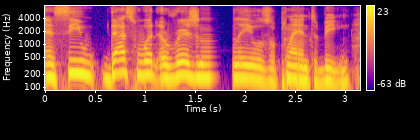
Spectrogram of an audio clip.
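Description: In a normal speaking voice, a man with a fairly high pitch talks at a moderate pace with an American accent. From Houston, Texas. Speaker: hip hop artist. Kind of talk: interview. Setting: phone call.

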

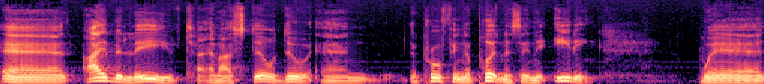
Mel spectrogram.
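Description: This man has an American accent and a fairly low pitch. His tone is dark and mellow, with lively intonation. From US South, South Carolina. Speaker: music venue owner. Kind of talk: casual interview. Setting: studio.

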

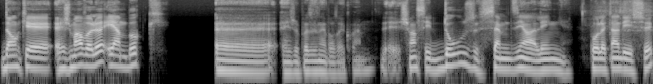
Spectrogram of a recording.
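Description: On a very clean recording with a silent background, a man speaks at a medium pitch with an animated tone and ordinary pitch variation. His pace is fairly slow, with long, frequent pauses. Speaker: DJ and entertainment entrepreneur. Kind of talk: casual interview.

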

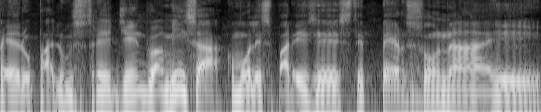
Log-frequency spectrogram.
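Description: Very slowly and with hardly any pauses, a man speaks at a fairly low pitch with ordinary variation. His loudness stays very even. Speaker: podcast host. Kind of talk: casual chat.

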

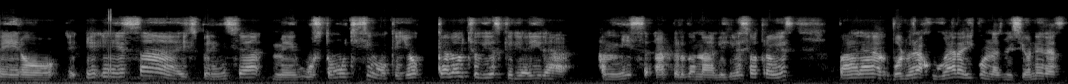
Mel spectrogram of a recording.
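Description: This man's voice has a bright, sharp tone and fairly high pitch. He talks at a fairly slow pace with ordinary pitch variation. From Mexico, Toluca, State of Mexico. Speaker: former lay missionary. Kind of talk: testimony. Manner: halting, with repetitions.

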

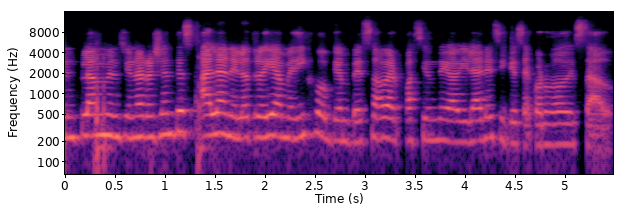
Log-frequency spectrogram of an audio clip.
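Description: A woman talks at a fairly quick pace with hardly any pauses. She has a normal speaking voice. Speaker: podcast co-host. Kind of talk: casual chat.

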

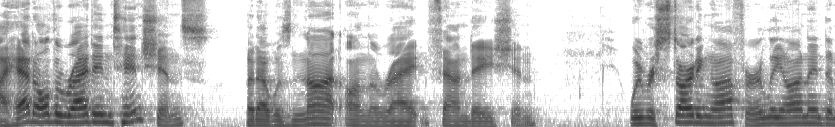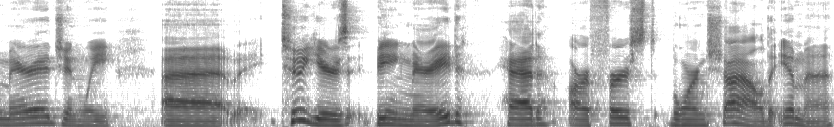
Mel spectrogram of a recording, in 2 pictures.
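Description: On a very clean recording with a silent background, a man with an American accent and a normal speaking voice talks at a fairly slow pace, fairly high-pitched, with lively intonation. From Oklahoma (small town). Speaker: pastor and podcast host. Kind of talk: personal testimony on a ministry podcast.

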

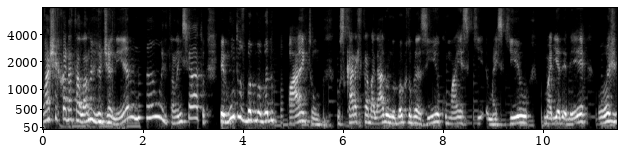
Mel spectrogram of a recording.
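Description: Music plays in the background as a man with a southern Brazilian accent talks at a fairly slow pace in a high pitch, with very wide pitch swings. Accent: gaúcho Brazilian Portuguese. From Brazil, Rio Grande do Sul (Santa Cruz do Sul). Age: 40s. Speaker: software engineer. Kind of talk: casual chat.

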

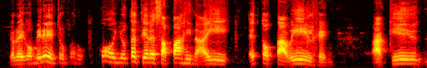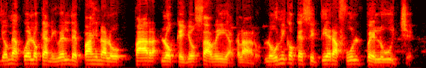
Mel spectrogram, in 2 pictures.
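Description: A man's fairly high voice with lively intonation over a quiet background. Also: moderate pace. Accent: Dominican. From Dominican Republic, Santo Domingo (Herrera). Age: 30s. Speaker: salsa DJ and radio presenter. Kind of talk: interview.

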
